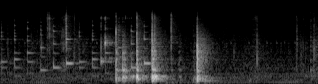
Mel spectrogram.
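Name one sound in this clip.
A phone alarm rings with a chiming tune.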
